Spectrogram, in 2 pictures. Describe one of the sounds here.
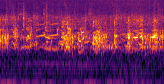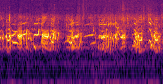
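A flock of guineafowl chatters and cackles noisily nearby.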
